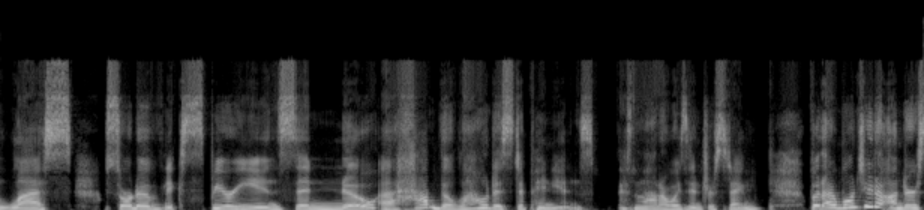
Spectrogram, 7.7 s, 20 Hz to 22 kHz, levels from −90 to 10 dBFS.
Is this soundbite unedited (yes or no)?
no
